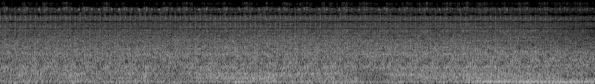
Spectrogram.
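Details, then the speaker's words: 2012 Ford F-550 6.7 Power Stroke diesel mechanics crane truck, 121k miles, idling with PTO off and AC running: even diesel clatter at settled idle, no misses, knocks or surging, typical PTO chatter; minimal blow-by, healthy. "you'll hear the typical six seven PTO chatter coming from underneath the truck that'll go away when I kick the PTO on"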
